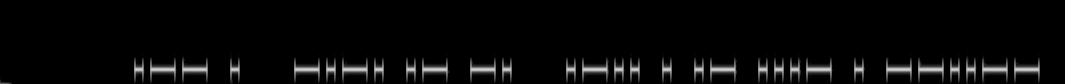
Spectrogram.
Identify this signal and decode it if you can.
Morse code, heard as a keyed tone, about 15 wpm, 700 Hz. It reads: WE CAN LEAVE,
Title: Sentences from Top 1000 Words - Review Part 4 - 15wpm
